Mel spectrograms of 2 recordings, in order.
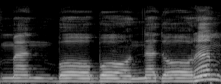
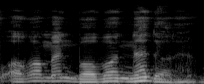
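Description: First: Put-on very slow, stretched-out retelling of a child's words; drawn-out orphan's reply. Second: Said in the usual way. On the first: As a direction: draw out each word for weight. Orphan's answer repeated for effect. (پاسخ کشیده و شمردهٔ کودک یتیم)

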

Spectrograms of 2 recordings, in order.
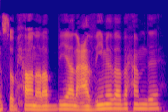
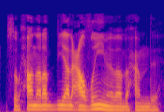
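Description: First: "العظیم" with a thin, light dhāl; wrong, with dhāl. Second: "العظیم" with thick, emphatic ظ; correct, heavy ẓāʾ. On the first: Teacher shows the faulty rukuʿ phrase, "العظیم" with light dhāl. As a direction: recite it with "العظیم" sounding like العذیم. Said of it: "بله، دومی درسته". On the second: Teacher shows the correct rukuʿ phrase, "العظیم" with heavy ẓāʾ. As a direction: darken the ظ in "العظیم". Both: Shown as a demonstration.

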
